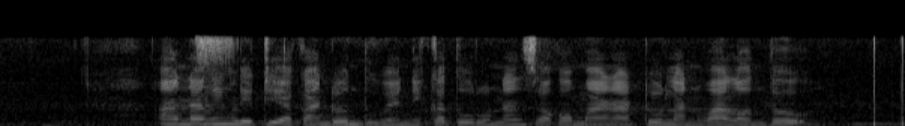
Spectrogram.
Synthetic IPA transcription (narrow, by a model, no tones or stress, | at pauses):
ʔanaŋɪŋlid̪̥i̤akaɳɖɔnd̪uwɛnikət̪uɾunansɔkɔmanaɖ̥ɔ̤lanwalɔnd̪ɔ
